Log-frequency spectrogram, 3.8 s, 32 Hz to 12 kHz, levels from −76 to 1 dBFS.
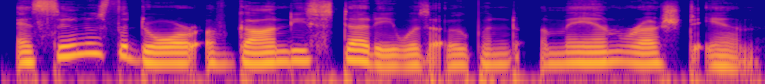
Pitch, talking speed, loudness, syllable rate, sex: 155 Hz, 220 wpm, -19 LUFS, 5.2 syllables/s, female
